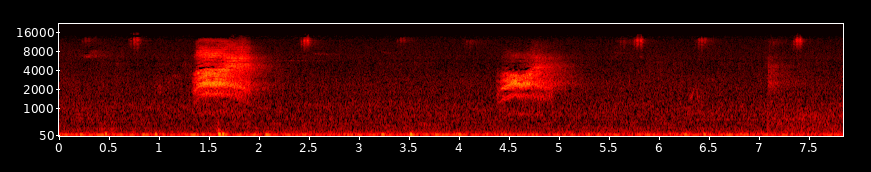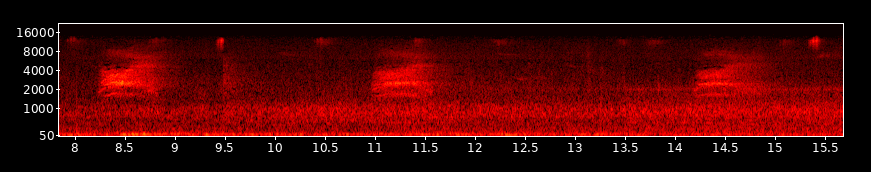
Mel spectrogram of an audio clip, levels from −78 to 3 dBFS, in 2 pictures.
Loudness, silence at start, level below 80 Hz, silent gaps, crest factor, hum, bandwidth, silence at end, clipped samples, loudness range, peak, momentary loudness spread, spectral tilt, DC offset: -35 LUFS; 0 s; -48 dBFS; none; 24 dB; none; 16 kHz; 0 s; under 0.1%; 10 LU; -14 dBFS; 17 LU; -1 dB/octave; under 0.1%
